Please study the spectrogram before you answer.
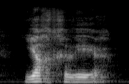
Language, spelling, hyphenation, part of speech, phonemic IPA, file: Dutch, jachtgeweer, jacht‧ge‧weer, noun, /ˈjɑxt.xəˌʋeːr/, Nl-jachtgeweer.ogg
- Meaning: a long gun used for hunting; a hunting rifle or shotgun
